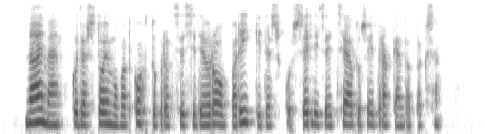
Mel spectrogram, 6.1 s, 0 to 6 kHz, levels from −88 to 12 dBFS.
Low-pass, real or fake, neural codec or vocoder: 5.4 kHz; fake; codec, 16 kHz, 16 kbps, FreqCodec, smaller model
